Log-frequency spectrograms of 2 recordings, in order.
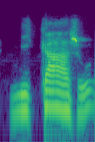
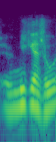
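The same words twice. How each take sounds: First: The name sounds slower, harder and heavier. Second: The name sounds quicker, easier and lighter. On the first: This is how it was called at the very beginning. The speaker calls it wrong. "Zoals het heel in het begin ook wel werd genoemd" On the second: This is the pronunciation the owners prefer. The speaker calls it right. "Dan klinkt dat wat sneller, wat makkelijker, wat luchtiger"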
